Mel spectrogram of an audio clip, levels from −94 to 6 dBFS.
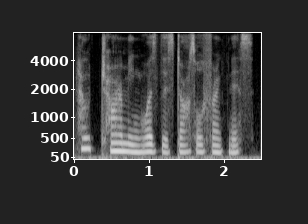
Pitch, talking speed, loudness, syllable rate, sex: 180 Hz, 145 wpm, -17 LUFS, 4.4 syllables/s, female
